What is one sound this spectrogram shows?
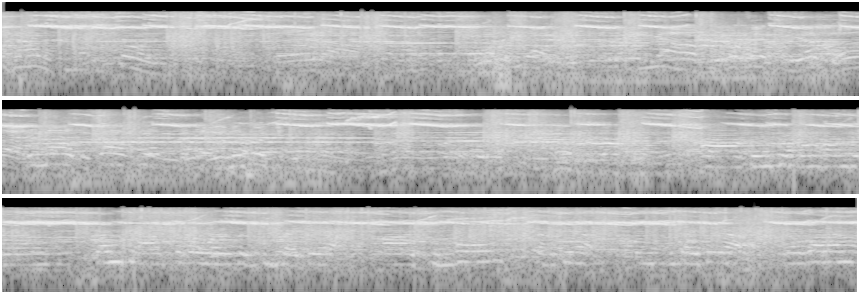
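Firecrackers crackle and pop nearby.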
